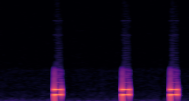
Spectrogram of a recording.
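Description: Three short electronic keypad beeps as the five key is pressed on a phone, each a brief dual-pitched tone, spaced unevenly with silence between them and no voices.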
